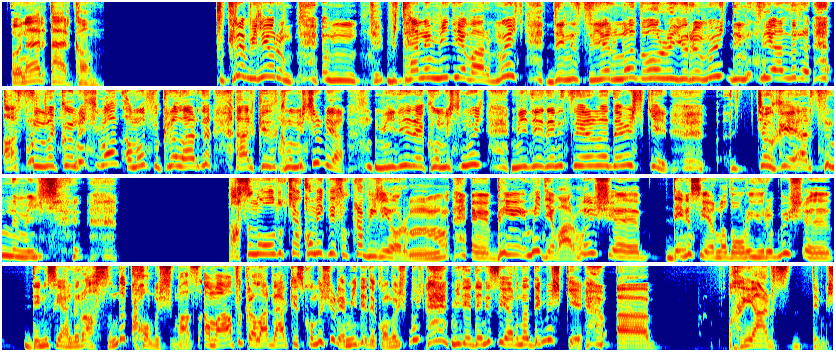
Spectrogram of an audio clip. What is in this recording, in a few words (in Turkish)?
animasyon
